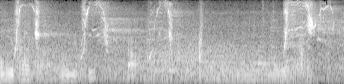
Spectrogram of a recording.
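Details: Monkey in a group that includes Lucie and Rainbow, with Lucie said to be jealous of Rainbow: high, thin arched squeals come roughly once a second, each rising and falling sharply over a soft murmur of background noise.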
